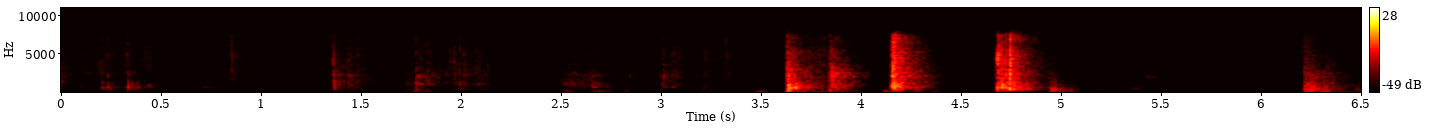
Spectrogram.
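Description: Handling sounds from a metal trading-card tin being opened and its foil packs taken out: light clicks and rustles, then three louder knocks about half a second apart in the second half.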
